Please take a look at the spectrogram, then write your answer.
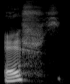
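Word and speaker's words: Æ: X, wie spricht man dieses AE, das so zusammengeschrieben ist? Ja, also ist? Es, es, kann auch sein, dass man es als Ash ausspricht.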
